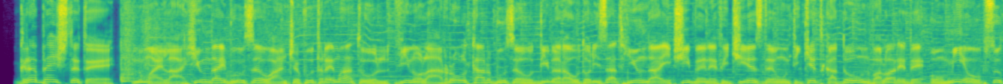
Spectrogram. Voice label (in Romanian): spot; hyundai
